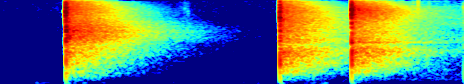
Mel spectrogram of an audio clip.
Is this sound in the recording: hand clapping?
yes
